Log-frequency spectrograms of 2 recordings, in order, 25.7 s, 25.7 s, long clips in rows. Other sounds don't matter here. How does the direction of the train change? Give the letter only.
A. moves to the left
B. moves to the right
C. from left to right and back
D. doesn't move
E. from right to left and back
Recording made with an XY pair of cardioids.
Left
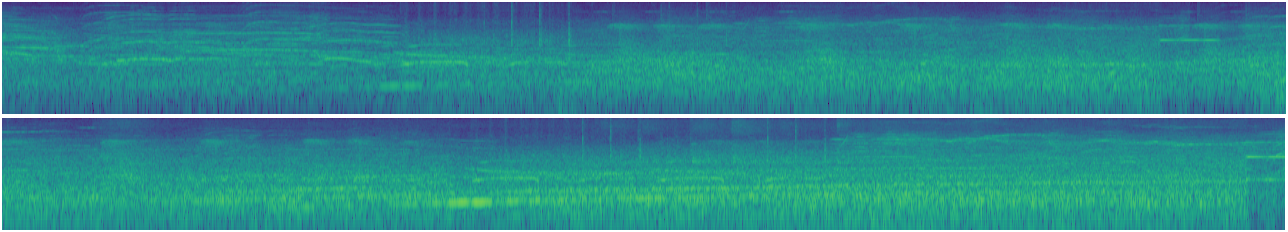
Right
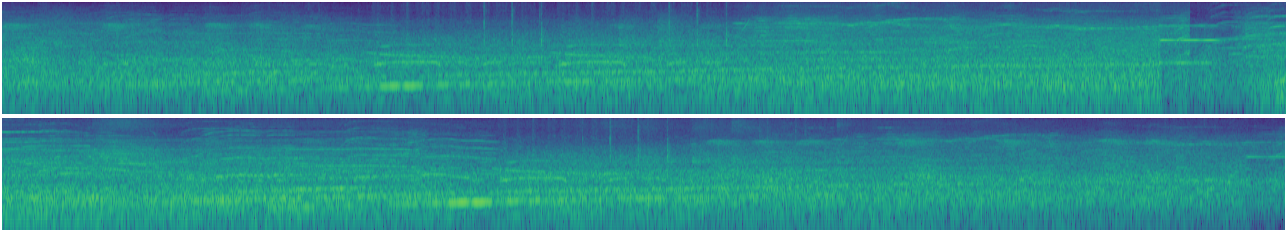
A.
